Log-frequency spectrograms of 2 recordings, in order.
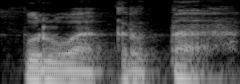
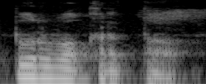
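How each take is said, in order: First: The name's vowels are said as 'a'. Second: The name's vowels are said as 'o'. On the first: This is how people there usually said the name. The speaker calls it right. "orang biasanya akan menyebut Purwakerta" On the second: This is the reading taken from Jogja and Solo Javanese. The speaker calls it wrong. "mestinya dibaca bukan Purwokerto"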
